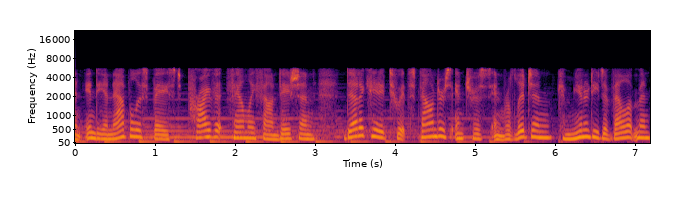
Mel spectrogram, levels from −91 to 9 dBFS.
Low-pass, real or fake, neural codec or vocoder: 5.4 kHz; real; none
